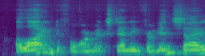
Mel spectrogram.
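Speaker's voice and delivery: plain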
